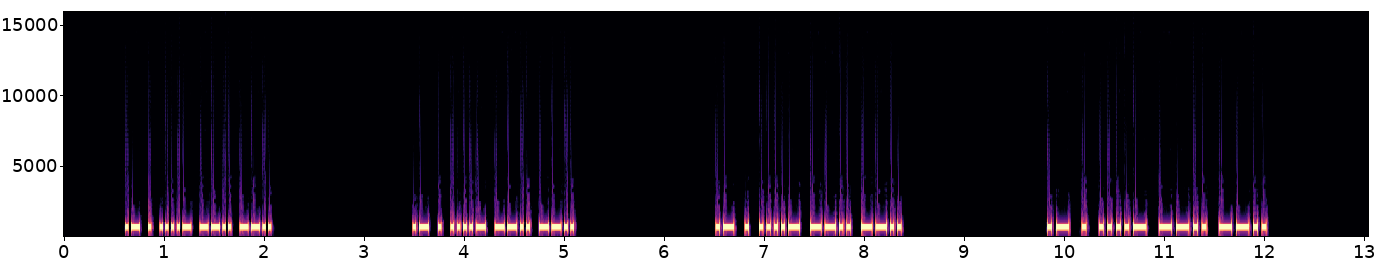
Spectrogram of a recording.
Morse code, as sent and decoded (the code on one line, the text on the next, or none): .- . ....- --.. --.. / .- . ....- --.. --.. / .- . ....- --.. --.. / .- . ....- --.. --..
AE4ZZ AE4ZZ AE4ZZ AE4ZZ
